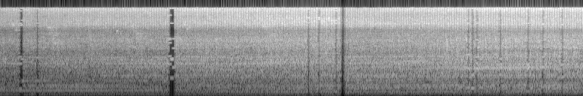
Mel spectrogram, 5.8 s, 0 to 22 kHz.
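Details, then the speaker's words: Ford Fiesta at idle in park with AC switched on to test a cooling fan suspected of not running and overheating: steady airy whoosh builds and holds evenly, no rattle or wobble; fan comes on normally after a few seconds. "ini langsung hidup ya motor mobil Eropa itu tidak seperti mobil-mobil yang lainnya mobil Jepang atau segala macam itu motor fannya dia butuh waktu beberapa detik biasanya antara 5 atau 10 detik lah ya"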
